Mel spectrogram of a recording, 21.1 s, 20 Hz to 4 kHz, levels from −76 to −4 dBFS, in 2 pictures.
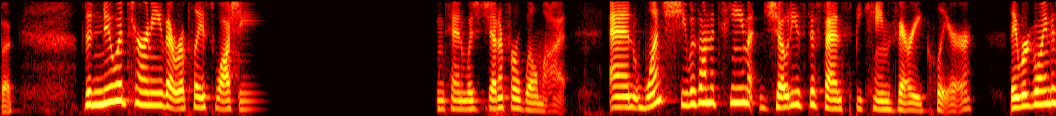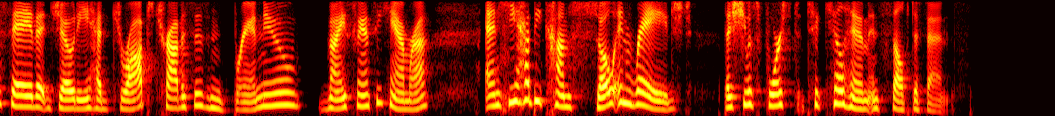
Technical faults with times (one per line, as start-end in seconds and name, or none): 2.42-4.38 call audio freeze
4.60-10.50 jitter buffer speed-up
12.28-14.60 jitter buffer speed-up
15.37-17.26 jitter buffer speed-up
17.78-19.56 jitter buffer speed-up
